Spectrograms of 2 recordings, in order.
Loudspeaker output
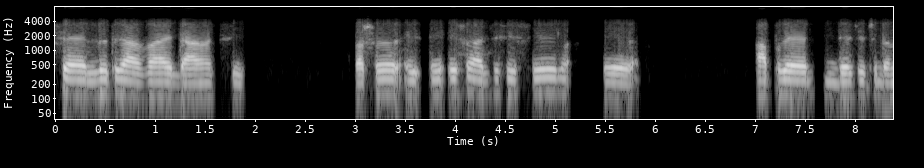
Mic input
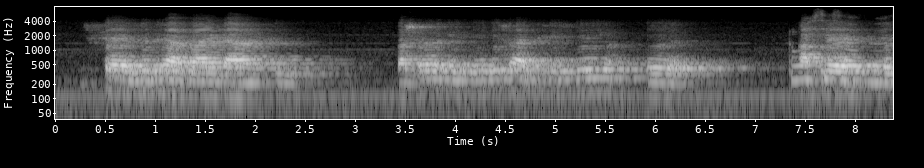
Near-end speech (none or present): present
